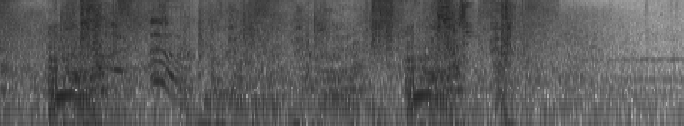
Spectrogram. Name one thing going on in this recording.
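A magic spell hisses and crackles.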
